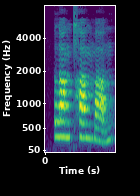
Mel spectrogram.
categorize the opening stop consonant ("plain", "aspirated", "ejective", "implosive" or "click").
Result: aspirated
